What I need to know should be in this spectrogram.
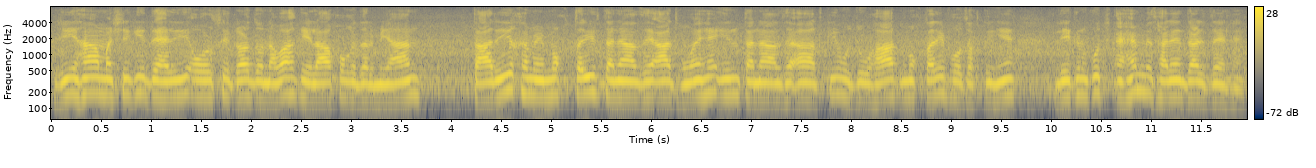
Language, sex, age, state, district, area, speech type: Urdu, male, 45-60, Delhi, East Delhi, urban, spontaneous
